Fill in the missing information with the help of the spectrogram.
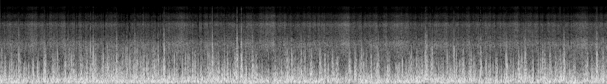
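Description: Strong gusty wind of about 40 to 60 mph blasting the microphone: a loud, continuous low rumble broken by constant crackling buffets, with the rush of wind through trees.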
